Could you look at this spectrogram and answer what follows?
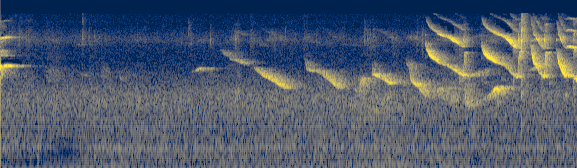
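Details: Goiano liso song of a great-billed seed finch: quiet, sparse falling whistles that swell in the final seconds into a loud, rapid cascade of high sweeping notes over a faint low hum.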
